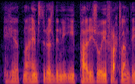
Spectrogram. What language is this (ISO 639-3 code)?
isl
